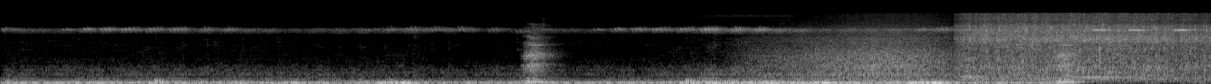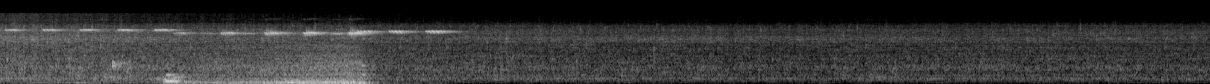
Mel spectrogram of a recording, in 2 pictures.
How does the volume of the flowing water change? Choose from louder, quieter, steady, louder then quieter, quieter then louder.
quieter.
